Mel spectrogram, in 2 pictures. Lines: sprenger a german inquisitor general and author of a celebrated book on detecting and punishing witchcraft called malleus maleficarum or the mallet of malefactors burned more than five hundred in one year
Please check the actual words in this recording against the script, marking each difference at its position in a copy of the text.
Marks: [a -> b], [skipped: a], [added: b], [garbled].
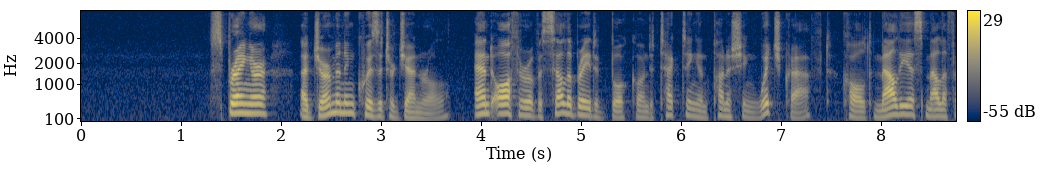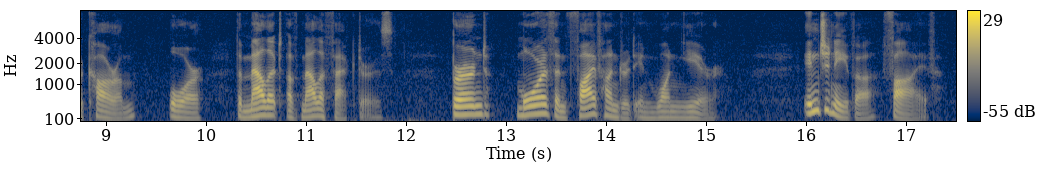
sprenger a german inquisitor general and author of a celebrated book on detecting and punishing witchcraft called malleus maleficarum or the mallet of malefactors burned more than five hundred in one year [added: in geneva five]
